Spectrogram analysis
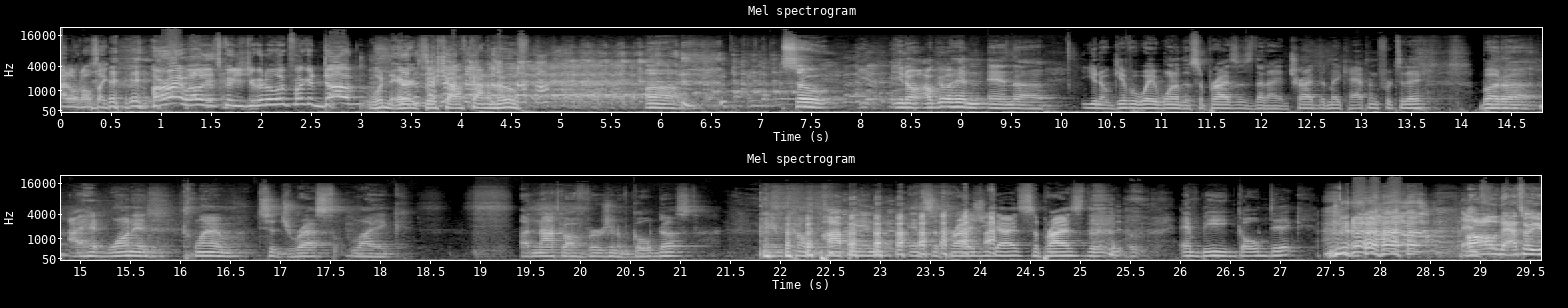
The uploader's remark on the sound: LIVE AT THE 16th ANNUAL CLEVELAND COMEDY FESTIVAL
